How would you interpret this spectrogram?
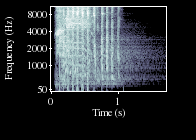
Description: Infested Minion Pain; Warframe

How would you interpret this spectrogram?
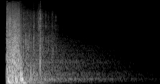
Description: Run Deep Snow, Footsteps; Warframe; Operator

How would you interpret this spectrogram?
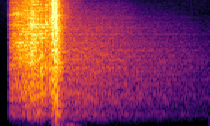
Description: Hammer Sheath A, Foley; Warframe; Weapons

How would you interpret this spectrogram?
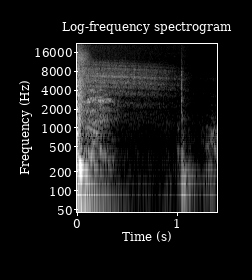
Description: Car Tire Pop; Nineteen Ninety Nine

